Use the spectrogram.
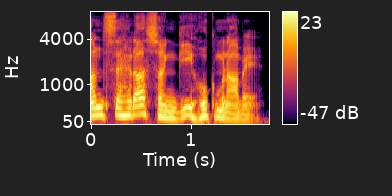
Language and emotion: Urdu, neutral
